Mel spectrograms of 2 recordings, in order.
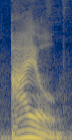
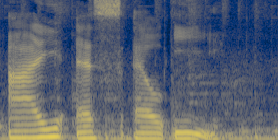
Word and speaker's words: aisle: spelled so strangely right we don't pronounce the S the S is silent it's true Isle so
